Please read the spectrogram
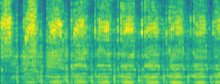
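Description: Trigger spray bottle of waterless dog shampoo being pumped quickly onto a dog's coat: a rapid run of short, hissing spray bursts, several a second.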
